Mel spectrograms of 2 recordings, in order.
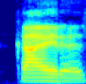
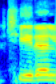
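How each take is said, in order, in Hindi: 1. यह 'k' ध्वनि से शुरू होता है, जैसे 'kyral'। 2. यह 'ch' ध्वनि से शुरू होता है, जैसे 'cheeral'। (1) "इसका एक्चुअल प्रोनाउंसिएशन क्या है?" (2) "लोग अलग अलग प्रोनाउंस करते हैं"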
